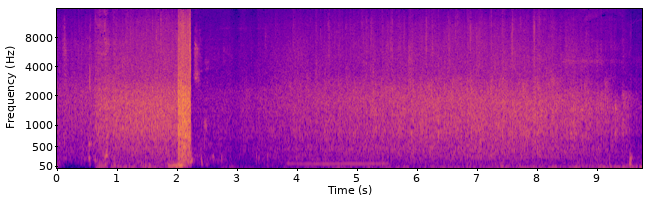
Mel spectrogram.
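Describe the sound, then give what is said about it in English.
A large audience applauds the speakers steadily, a dense wash of many hands clapping that holds for the whole stretch, with one sharp loud burst early on before the clapping settles into an even roar. “I kindly ask all of you here in so large numbers to kindly applaud for our speakers.”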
